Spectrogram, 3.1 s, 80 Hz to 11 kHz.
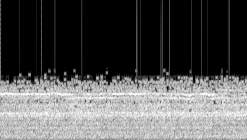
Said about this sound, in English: Aircraft on glide path, 3 miles to threshold.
